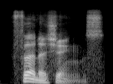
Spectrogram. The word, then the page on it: Furnishings: British English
